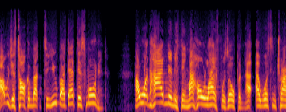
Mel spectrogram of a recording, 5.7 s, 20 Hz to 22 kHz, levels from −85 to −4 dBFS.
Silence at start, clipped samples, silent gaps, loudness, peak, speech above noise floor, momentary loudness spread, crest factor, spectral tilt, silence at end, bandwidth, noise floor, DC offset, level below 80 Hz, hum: 0 s; under 0.1%; none; -16 LUFS; -2 dBFS; 43 dB; 6 LU; 14 dB; -5.5 dB/octave; 0 s; 14 kHz; -58 dBFS; under 0.1%; -60 dBFS; none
